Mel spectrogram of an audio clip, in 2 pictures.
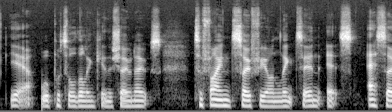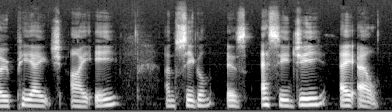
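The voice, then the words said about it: North Yorkshire English accent. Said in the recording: “It's definitely a North Yorkshire accent trying to pronounce a French name.”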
